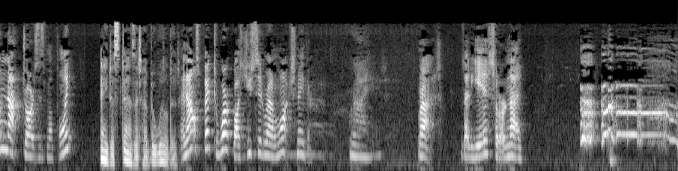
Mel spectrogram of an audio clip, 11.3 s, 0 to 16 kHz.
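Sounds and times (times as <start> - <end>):
speech: 0.2 - 8.8, 9.7 - 10.4
rooster crowing: 9.7 - 11.3.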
